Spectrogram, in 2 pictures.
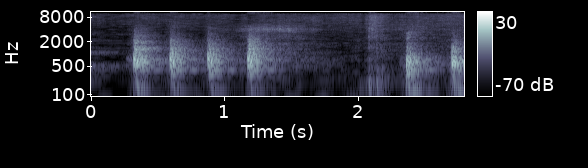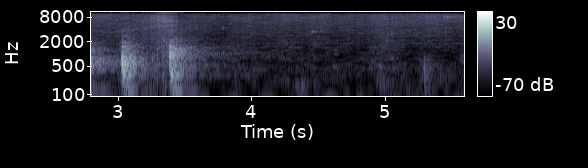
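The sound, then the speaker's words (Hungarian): Knocking on a wooden wine barrel in a cellar to tell whether it is full: two quick sets of about four firm raps, separated by a short pause, clear with no voices. “Kopogtasd meg, ha kong üres, ha nem kong tele van.”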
